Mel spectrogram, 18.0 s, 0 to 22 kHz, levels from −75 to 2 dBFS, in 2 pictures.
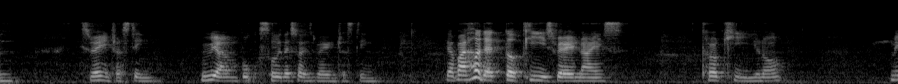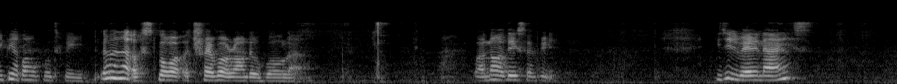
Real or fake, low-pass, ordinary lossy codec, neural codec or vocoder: fake; 7.2 kHz; none; codec, 16 kHz in and 24 kHz out, 2.2 kbps, FireRedTTS-2 codec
